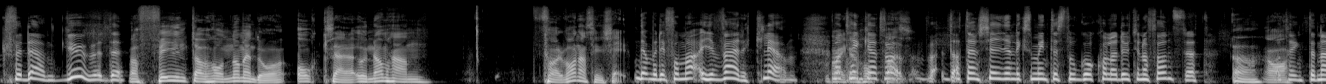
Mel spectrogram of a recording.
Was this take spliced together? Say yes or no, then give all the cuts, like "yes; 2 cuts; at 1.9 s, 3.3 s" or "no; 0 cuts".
yes; 2 cuts; at 6.3 s, 8.3 s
